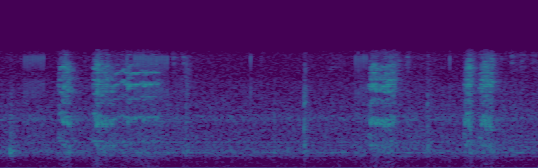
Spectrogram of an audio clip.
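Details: A talkative cat gives clusters of nasal, harmonic meows. Two or three come in quick succession, then a quiet gap of about two seconds, then more short meows near the end.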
